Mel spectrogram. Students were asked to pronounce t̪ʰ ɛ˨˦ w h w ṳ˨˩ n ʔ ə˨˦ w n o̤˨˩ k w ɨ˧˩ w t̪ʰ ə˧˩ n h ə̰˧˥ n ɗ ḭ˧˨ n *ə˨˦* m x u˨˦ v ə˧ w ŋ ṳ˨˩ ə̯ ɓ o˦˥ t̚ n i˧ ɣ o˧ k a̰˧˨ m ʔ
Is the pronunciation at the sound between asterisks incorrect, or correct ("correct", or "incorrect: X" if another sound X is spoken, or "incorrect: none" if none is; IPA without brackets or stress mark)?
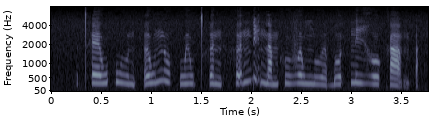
incorrect: a˨˦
